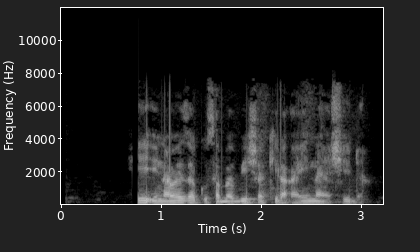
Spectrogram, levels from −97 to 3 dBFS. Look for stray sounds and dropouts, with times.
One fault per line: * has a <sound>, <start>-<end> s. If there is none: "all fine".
* has a dropout, 0.7-0.8 s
